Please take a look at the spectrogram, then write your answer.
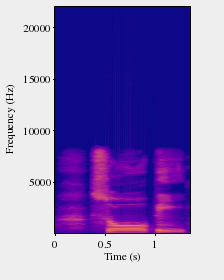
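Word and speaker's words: সোঽপি: কে আমরা কিভাবে ভাঙবো সোপি অর্থাৎ লুপ্ত এর উচ্চারণটা হবে লুপ্ত এর আগের অংশটাকে একটু টান দিয়ে উচ্চারণ করতে হয় তাহলে আমরা এখানে দুইটা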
